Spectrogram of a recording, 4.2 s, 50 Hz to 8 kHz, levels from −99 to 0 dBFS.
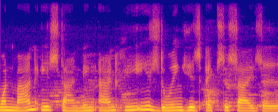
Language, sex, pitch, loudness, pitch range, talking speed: English, female, 205 Hz, -16 LUFS, 195-220 Hz, 145 wpm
